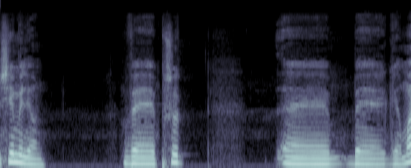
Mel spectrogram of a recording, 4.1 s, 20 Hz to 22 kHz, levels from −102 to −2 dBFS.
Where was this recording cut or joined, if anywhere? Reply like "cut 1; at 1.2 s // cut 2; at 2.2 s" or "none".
none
